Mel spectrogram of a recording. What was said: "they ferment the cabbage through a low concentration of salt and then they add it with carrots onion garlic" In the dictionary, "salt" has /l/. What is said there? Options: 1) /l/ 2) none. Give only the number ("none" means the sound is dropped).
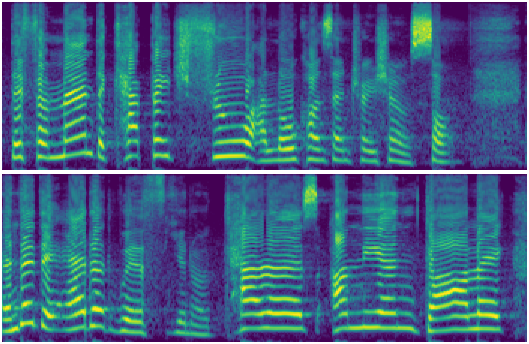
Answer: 2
